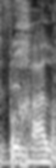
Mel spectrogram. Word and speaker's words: Borralho: Oh, but he's Brazilian, so it's Borralho.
